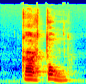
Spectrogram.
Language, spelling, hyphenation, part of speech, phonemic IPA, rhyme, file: Dutch, karton, kar‧ton, noun, /kɑrˈtɔn/, -ɔn, Nl-karton.ogg
- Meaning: 1. cardboard, paperboard 2. cardboard package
